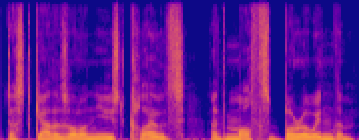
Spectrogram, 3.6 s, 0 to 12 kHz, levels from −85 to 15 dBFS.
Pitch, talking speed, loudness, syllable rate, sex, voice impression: 140 Hz, 165 wpm, -15 LUFS, 4.7 syllables/s, male, very masculine, adult-like, slightly middle-aged, slightly thick, tensed, slightly powerful, bright, slightly hard, clear, fluent, cool, slightly intellectual, slightly refreshing, sincere, slightly calm, friendly, slightly reassuring, slightly unique, slightly wild, slightly lively, slightly strict, slightly intense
